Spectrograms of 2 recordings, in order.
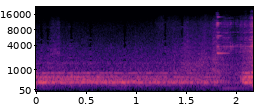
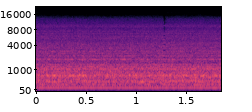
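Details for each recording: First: Pellet stove blower motor being replaced, spun by hand with the side panel off: a dry, gritty rasping hum with knocks between spins as its bearing fails. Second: Garage pellet stove after installing a new blower motor to replace the noisy original: blower kicks on with an even, quiet whir and low steady hum, no grinding or bearing whine; much quieter than before.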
